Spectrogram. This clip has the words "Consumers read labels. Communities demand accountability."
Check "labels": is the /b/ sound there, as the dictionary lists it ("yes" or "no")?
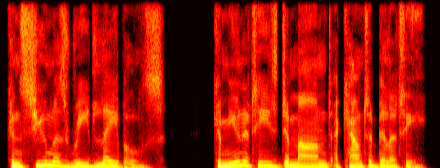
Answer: yes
